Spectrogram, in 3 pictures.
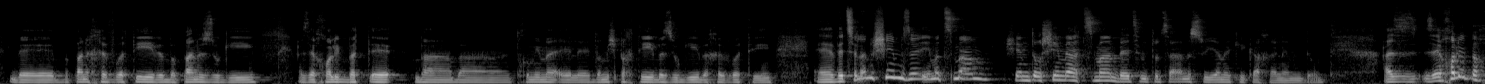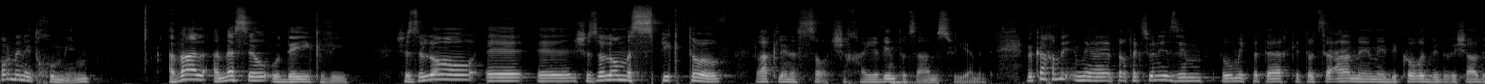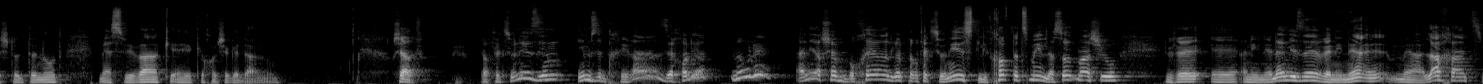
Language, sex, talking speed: Hebrew, male, 115 wpm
